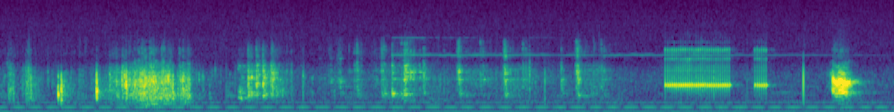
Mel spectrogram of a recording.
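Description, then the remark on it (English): A telephone being dialed in a phone booth: clicks and shuffling lead up to a steady burst of dialing tones, then a brief tone near the end, fairly clear with no talking. “You got a phone here? In the back there, a booth.”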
